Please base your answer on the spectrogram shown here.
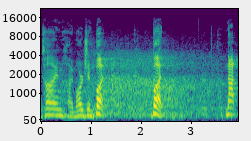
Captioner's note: audience laughing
